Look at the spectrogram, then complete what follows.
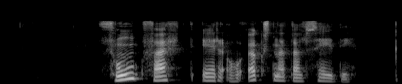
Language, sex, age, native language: Icelandic, female, 60-69, Icelandic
